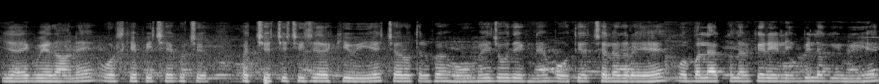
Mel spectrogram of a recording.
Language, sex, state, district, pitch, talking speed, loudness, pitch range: Hindi, male, Haryana, Rohtak, 150 Hz, 240 wpm, -17 LUFS, 145-150 Hz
